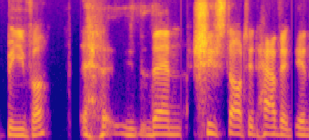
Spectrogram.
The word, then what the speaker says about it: Belvoir: It was created by the Duchess of, it's spelt Belvoir, but it was pronounced Beaver.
